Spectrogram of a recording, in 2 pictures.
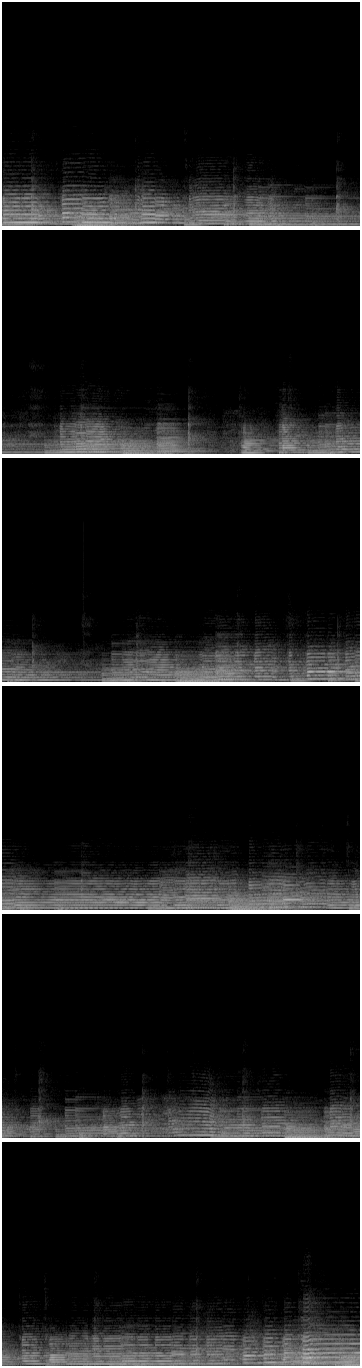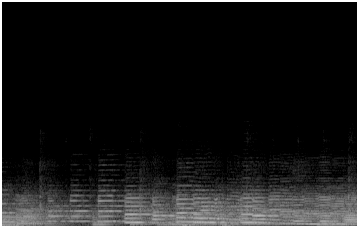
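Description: Alto saxophone playing a jazzy melodic line over a sustained low bass accompaniment, with a brief lull about seven seconds in.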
